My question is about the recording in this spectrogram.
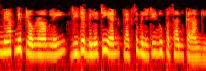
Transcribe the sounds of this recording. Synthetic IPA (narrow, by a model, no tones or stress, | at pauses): mɛ̃ɐpnepɾoːɡɾaːmlɐiɾiːɖebɪlɪʈiɛ̃ːnɖflɛːksɪbɪlɪʈinũpɐsə̃nd̪̚kɐɾãːŋɡiː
